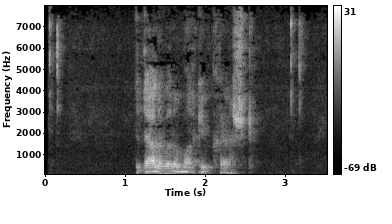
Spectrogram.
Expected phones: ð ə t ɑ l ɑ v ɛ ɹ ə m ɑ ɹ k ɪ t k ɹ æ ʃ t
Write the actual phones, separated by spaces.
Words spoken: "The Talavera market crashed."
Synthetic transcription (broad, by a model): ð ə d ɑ l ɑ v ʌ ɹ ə m ɑ ɹ k ɪ t k ɹ æ ʃ t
